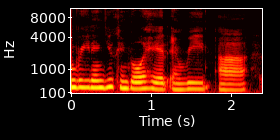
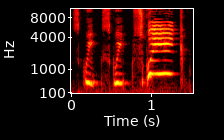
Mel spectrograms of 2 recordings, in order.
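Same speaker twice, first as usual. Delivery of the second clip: squeaks ending very high; mouse squeaks; much slower than usual. Pretend.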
